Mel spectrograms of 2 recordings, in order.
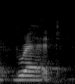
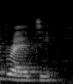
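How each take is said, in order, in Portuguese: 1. A palavra termina em d suave, sem vogal. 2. Um i curto extra vem depois do d final. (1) "é bread" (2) "não pronuncia bread"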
